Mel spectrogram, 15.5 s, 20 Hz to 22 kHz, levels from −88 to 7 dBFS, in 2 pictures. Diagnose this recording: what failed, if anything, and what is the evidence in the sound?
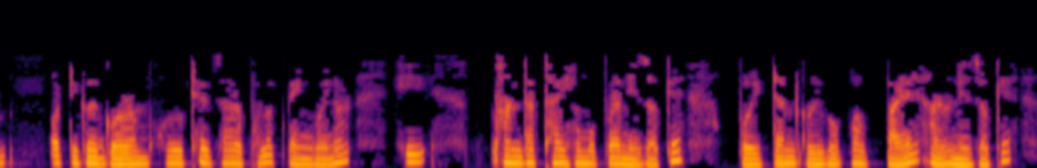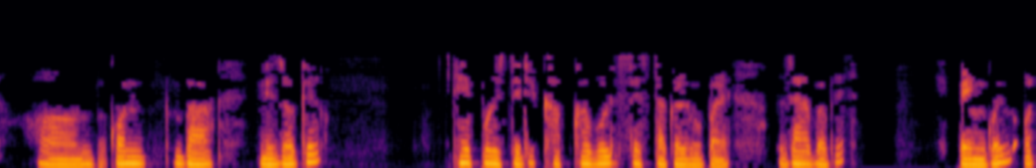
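MP3 compression throughout: nothing above 5.6 kHz, heavy watery swirl. This is likely a bit-starved codec stage, fitting about 16 kbps, that drops treble and weak frequency lines.

Pre-echo at 4.09 s: a 10 ms hiss precedes a sharp speech attack as quantisation noise, spread across the codec block, fills the quiet moment before it.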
